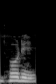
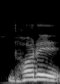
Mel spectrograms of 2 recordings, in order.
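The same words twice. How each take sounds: First: ধরে said as "dhore"; closed vowel in ধরে. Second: ধরে said as "dhɔre"; open vowel in ধরে. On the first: Teacher showing the apostrophe's effect, ধরে as "dhore". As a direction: say ধরে with a rounded closed "o" first. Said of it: "যদি ওই চিহ্নটা ব্যবহৃত হয়". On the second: Teacher showing the unmarked word, ধরে with open ɔ. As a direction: say ধরে with an open "aw" in the first syllable. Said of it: "ধরে আর থাকে না". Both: Shown as a demonstration.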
